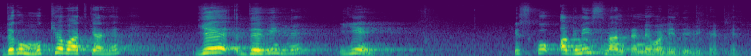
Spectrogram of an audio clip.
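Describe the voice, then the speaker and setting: Male coaching-class teacher, higher pitch, repeats questions for the class, echoey hall recording. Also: animated, measured pace, pauses often. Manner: drills students with repeated questions and answers; addresses students as "beta". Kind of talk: online coaching class lecture.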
